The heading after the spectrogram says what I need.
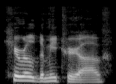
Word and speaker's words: Kirill Dmitriev: What a number of folks questioned, the gentleman from Russia is, I believe, pronounced Kirill Dmitriev, and he's a special envoy.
